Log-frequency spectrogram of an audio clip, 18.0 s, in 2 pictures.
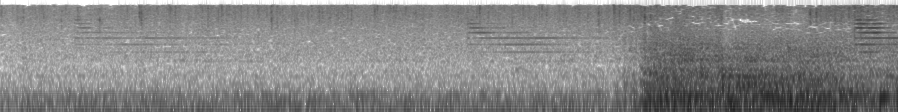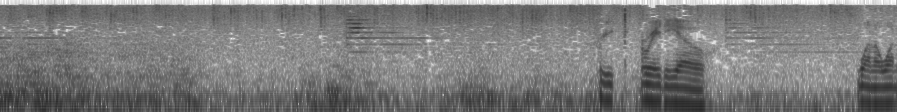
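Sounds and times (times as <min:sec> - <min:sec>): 
heavy rain: 0:00.0 - 0:17.9
low thunder rumbling: 0:05.4 - 0:17.9
speech: 0:15.4 - 0:16.2, 0:17.6 - 0:17.9.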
